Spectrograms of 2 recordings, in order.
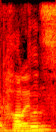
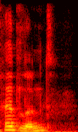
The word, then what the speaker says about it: Hedlund: Hedlund. – It's kind of fun to say, actually. – Hedlund. – Hedlund or Headlunge? – Headlunge.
